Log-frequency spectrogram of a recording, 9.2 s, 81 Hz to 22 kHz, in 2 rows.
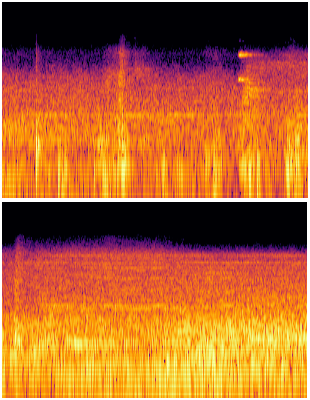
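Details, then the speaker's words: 2022 Palomino Columbus C-Series 299RLC RV Max Air Vent roof fan switched on: short motor whir as the lid opens, then a smooth, even airflow hum builds and holds; normal vent fan operation. "I'm just going to touch on head is going to open and turn on your max air vent"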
